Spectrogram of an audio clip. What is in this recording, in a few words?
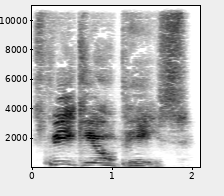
NPC Death Knight Male Med Greeting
